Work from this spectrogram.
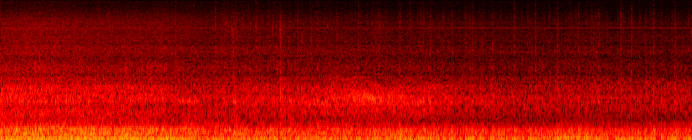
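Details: Honda Fireblade idling with a light tick about three times a second over the exhaust note; worse cold, quietens but remains when warm; feels slippy; source unclear.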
